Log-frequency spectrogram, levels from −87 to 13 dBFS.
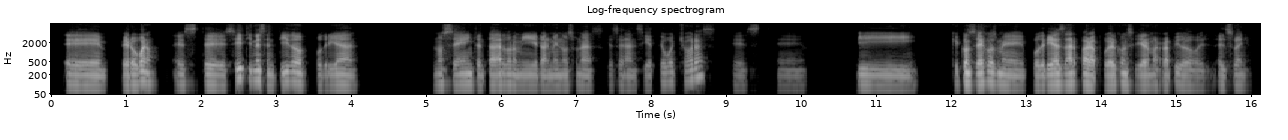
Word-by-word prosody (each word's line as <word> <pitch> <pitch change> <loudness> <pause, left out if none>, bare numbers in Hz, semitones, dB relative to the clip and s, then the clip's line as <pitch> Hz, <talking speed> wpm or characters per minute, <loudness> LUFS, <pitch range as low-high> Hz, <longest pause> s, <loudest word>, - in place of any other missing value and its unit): eh, 95 -2 0 0.2
pero 100 0 +3
bueno, 115 -3 +5 0.2
este, 100 -1 -3
sí 145 +12 +3
tiene 135 -2 +3
sentido, 115 +1 -1
podría, 100 -1 -2 1.0
no 105 +1 -8
sé, 100 0 -2
intentar 100 -1 0
dormir 100 -1 -3
al 90 - +1
menos 95 0 -8
unas, 95 -2 -6
¿qué 95 - -24
serán 95 -2 -9
7 95 +4 -12
u 115 - -9
8 120 +1 -10
horas?, 165 +3 -3 0.2
este, 95 0 -21 0.7
y, 95 -2 -6 0.4
¿qué - - -11
consejos 120 +1 +5
me 95 -3 -2
podrías 100 +2 +4
dar 110 +2 +4
para 105 -3 +7
poder 100 0 +1
conciliar 100 -3 -1
más 95 0 -6
rápido 95 -4 -4
el 90 -1 -17
el 95 -1 -9
sueño? 95 -1 -8
100 Hz, 135 wpm, -26 LUFS, 95-105 Hz, 1.0 s, para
